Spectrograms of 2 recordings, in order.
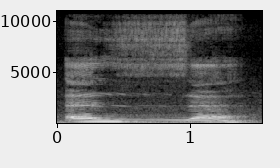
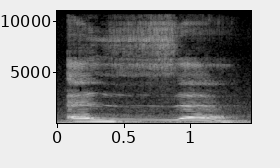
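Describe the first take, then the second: Both takes have the same delivery.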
